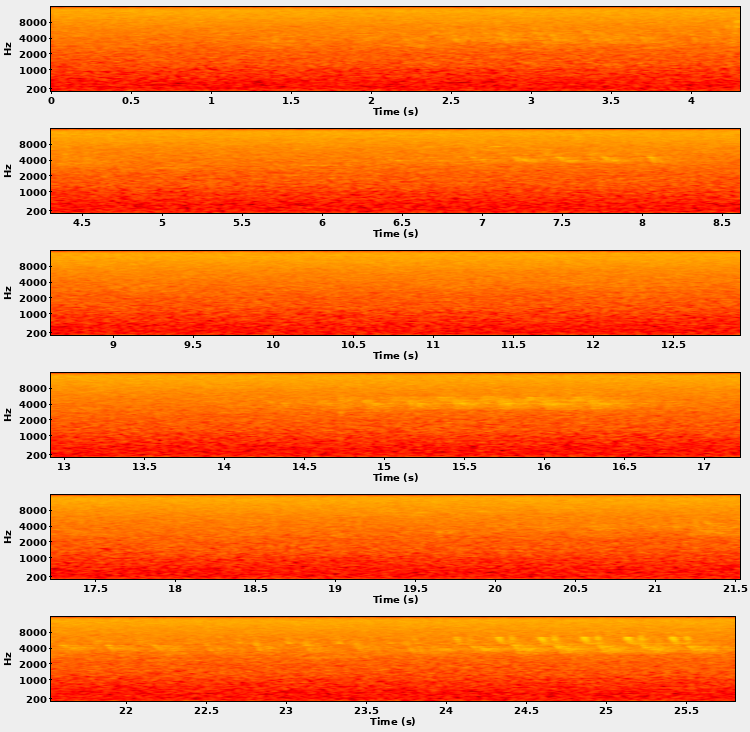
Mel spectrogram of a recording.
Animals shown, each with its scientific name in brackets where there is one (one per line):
Ovenbird (Seiurus aurocapilla)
